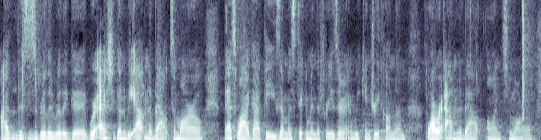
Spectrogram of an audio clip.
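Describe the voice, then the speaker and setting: A woman speaks quietly and very fast in a very deep, low pitch. Her intonation is monotone and flat, on a very clean recording with a silent background. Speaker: lifestyle vlogger. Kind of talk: haul video. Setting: at home at night. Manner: quiet, hushed.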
